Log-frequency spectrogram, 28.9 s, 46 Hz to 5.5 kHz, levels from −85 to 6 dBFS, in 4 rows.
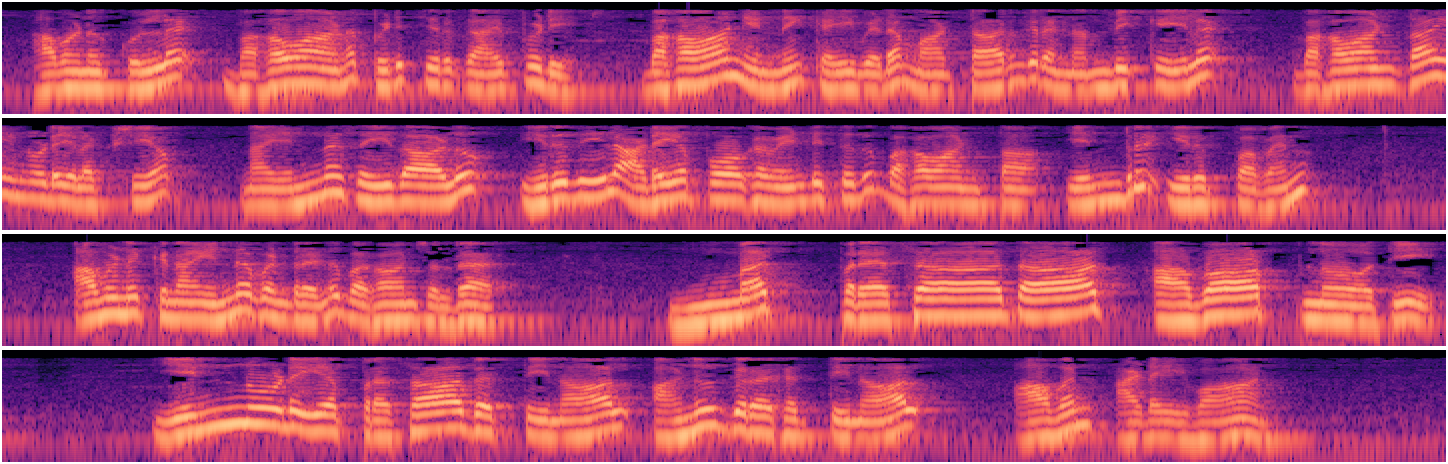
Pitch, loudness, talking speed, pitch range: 145 Hz, -12 LUFS, 75 wpm, 130-170 Hz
